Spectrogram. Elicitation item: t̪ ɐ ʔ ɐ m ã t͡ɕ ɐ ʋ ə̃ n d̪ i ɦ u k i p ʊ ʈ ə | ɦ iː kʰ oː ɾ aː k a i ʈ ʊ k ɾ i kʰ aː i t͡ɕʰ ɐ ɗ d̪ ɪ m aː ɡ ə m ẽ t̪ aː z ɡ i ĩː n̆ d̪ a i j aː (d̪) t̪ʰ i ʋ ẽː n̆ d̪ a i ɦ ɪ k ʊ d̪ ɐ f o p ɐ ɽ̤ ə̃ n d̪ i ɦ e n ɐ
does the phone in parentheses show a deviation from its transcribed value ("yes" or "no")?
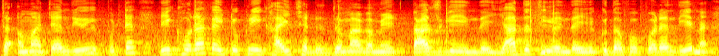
no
